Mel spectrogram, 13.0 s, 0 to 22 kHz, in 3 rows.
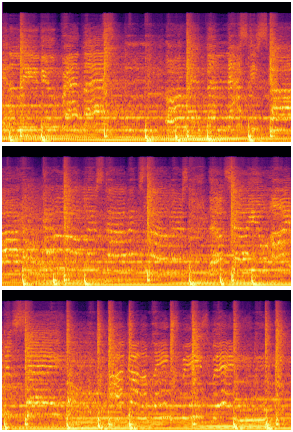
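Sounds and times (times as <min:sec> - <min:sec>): steady drum beat: 0:00.0 - 0:13.0
woman singing: 0:00.0 - 0:13.0.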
